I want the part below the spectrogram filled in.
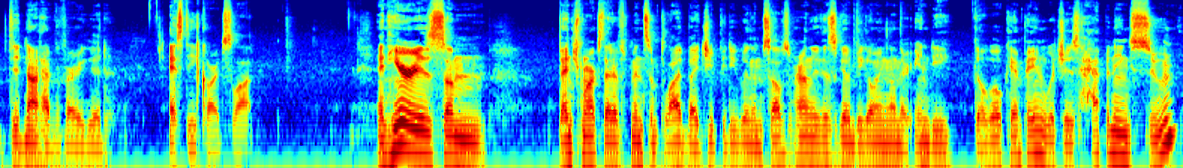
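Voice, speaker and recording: Man, very low voice, congested, casual tech talk, filler-heavy. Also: sharp tone. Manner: loose, filler-heavy, self-correcting. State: congested from a cold. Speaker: tech channel host. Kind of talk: casual tech explainer over slides.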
